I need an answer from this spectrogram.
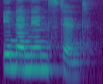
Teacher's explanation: we would connect the final consonant to the next vowel so this n in this a would be said together listen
